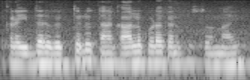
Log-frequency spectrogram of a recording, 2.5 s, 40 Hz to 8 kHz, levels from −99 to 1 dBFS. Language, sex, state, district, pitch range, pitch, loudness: Telugu, male, Telangana, Mahabubabad, 120-130 Hz, 125 Hz, -17 LUFS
